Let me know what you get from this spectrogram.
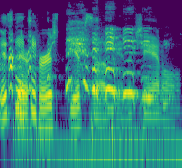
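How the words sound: It is read in an announcer voice.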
